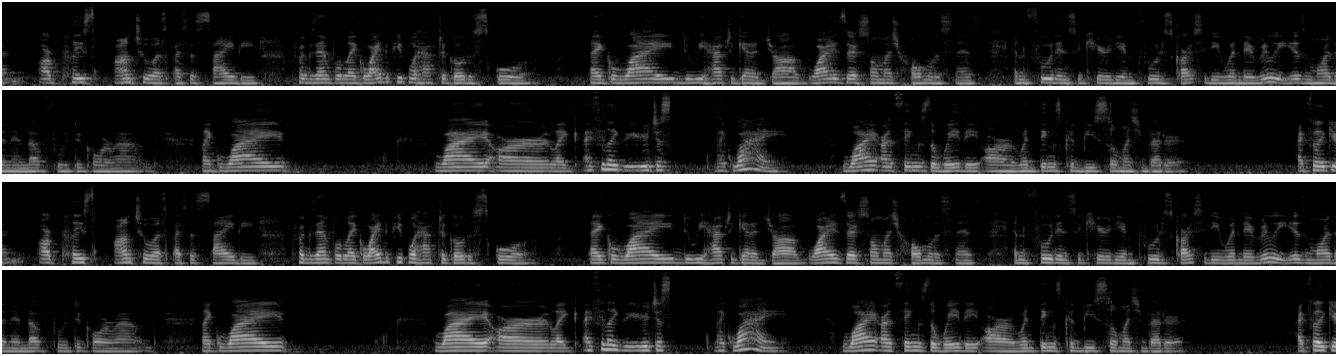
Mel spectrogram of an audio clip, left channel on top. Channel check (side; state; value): both; normal; correlation 0.03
